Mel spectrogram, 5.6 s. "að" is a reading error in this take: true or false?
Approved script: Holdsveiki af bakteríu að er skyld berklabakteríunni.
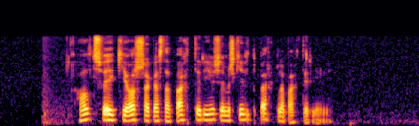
true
